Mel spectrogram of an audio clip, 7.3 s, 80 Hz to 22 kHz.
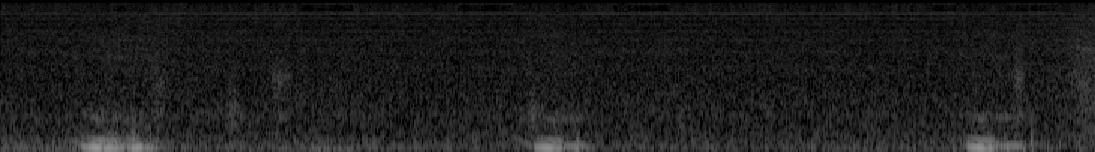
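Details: Cat sleeping and snoring lightly: soft, low, slightly buzzing snores about every three seconds, roughly 20 breaths a minute, in a quiet room.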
